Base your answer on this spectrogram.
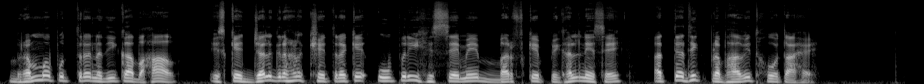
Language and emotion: Hindi, neutral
